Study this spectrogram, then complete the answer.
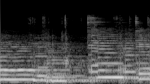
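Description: Electric guitar playing a bluesy solo passage, with sustained bent notes and short phrases, loud and close, no talking.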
